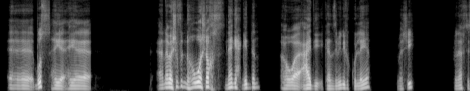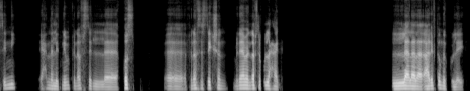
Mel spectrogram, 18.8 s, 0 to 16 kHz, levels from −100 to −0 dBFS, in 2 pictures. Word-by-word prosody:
آآ 120 -2 -4
بُص، 185 +6 +2
هي 120 0 0
هي 120 -3 -1 1.3
أنا 135 +6 0
باشوف 180 +6 +5
إن 180 - -5
هو 175 +8 +8
شخص 185 -7 +2
ناجح 165 -1 +2
جدًا، 155 +4 -2 0.4
هو 120 0 +1
عادي 115 -2 +2
كان 110 -1 -6
زميلي 125 +6 -2
في 130 - -14
الكُلّية 125 - -2 0.5
ماشي؟ 110 - -6 0.8
في 115 - -15
نفس 125 +1 -8
سِنّي، 145 +4 -7 0.5
إحنا 125 -2 -8
الاتنين 120 +3 -4
في 120 -1 -15
نفس 120 +1 -9
القسم، 95 +5 -1 0.6
آآ 105 -1 -6
في - - -17
نفس 125 0 -3
السكشن، 125 -3 -4
بنعمل 125 +3 +2
نفس 125 0 +1
كل 125 0 -1
حاجة. 100 -6 -7 2.2
لا 115 +1 +6
لا 110 -1 +7
لأ 105 0 +4
عرفته 120 +5 +1
من 125 - -6
الكُلّية. 95 -4 -7
120 Hz, 130 wpm, -24 LUFS, 110-135 Hz, 2.2 s, هو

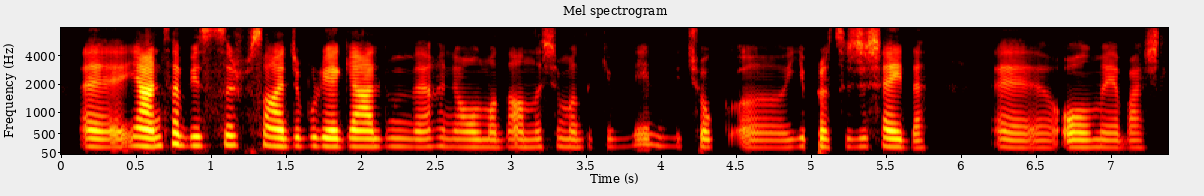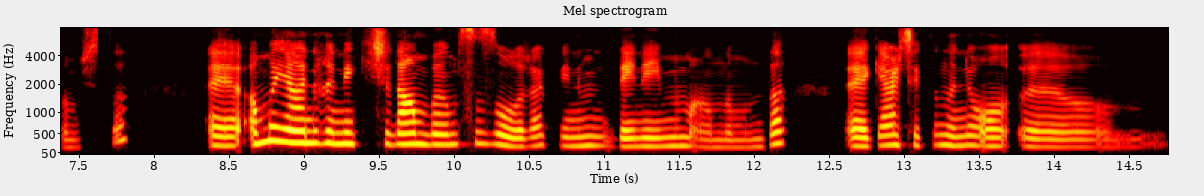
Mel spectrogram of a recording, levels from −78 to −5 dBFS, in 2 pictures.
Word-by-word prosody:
Eee, 195 - +2
yani, 200 +2 +6
tabii 215 -3 0
sırf 225 +2 0
sadece 205 -2 +2
buraya 200 -2 +4
geldim 190 0 +1
ve, 180 0 -4
hani, 190 -2 -11
olmadı 180 0 -6
anlaşamadık 185 +1 -9
gibi 185 +2 -22
değil, - - -10
birçok, 185 -2 -10
ııı, 170 0 -10
yıpratıcı 190 0 -5
şey 190 -4 +2
de, 165 +1 -8 0.5
eee, 170 -2 -6
olmaya 175 -1 -4
başlamıştı, 175 - -11 0.6
eee, 210 -1 +3
ama, 295 +6 +4
yani, 285 -3 +7
hani, 260 -2 +1
kişiden 255 -1 +3
bağımsız 250 +1 0
olarak 215 0 -1
benim 210 +1 -6
deneyimim 200 +2 -1
anlamında, 175 +8 -6 0.4
eee, 200 0 +5
gerçekten, 230 +2 0
hani, 220 0 -2
o 200 -1 0
ı - - -5
ımm, 180 - -6
195 Hz, 150 wpm, -26 LUFS, 180-220 Hz, 0.6 s, yani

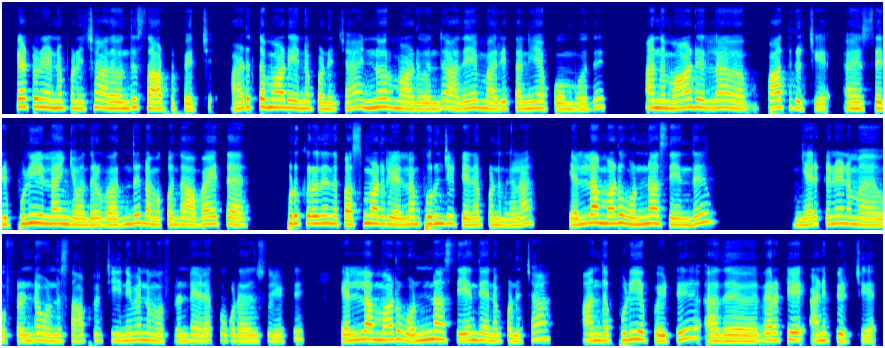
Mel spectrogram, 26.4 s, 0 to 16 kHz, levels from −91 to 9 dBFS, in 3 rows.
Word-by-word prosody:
கேட்ட 265 0 +3
உடனே 255 -2 +3
என்ன 230 0 +2
பண்ணுச்சாம்? 220 +2 -1
அதை 215 - +3
வந்து 230 +5 +1
சாப்பிட்டு 205 0 +1
போச்சு. 175 -1 -4 0.3
அடுத்த 260 +4 +1
மாடு 245 -1 +4
என்ன 215 - +1
பண்ணுச்சாம்? 200 +3 -2
இன்னொரு 250 +2 +3
மாடு 200 -2 0
வந்து 190 +6 -2
அதே 205 +3 0
மாதிரி 200 +1 0
தனியா 210 +2 +1
போகும்போது, 185 +3 -2 0.5
அந்த 230 -1 +4
மாடு 250 +4 +3
எல்லாம் 230 +1 +1 0.4
பாத்துக்கிருச்சுக, 220 -6 -1 0.2
அ - - 0 0.2
சரி, 210 0 +2
புலி 250 +3 +4
எல்லாம் 235 -1 +3
இங்க 205 -2 +1 0.4
வந்து 225 +5 +1
நமக்கு 205 0 -1
அந்த 210 0 0
அபாயத்தைக் 215 -2 0 0.4
குடுக்கறது" 240 0 +4
இந்த 235 - +1
பசுமாடுகள் 225 0 +2
எல்லாம் 220 +2 +1
புரிஞ்சுக்கிட்டு 235 -3 +2
என்ன 205 - 0
பண்ணுதுங்களா? 190 +1 -1 0.5
எல்லா 240 +6 +4
மாடும் 245 0 +4
ஒண்ணா 230 +4 +4 0.2
சேர்ந்து 200 +2 +1 1.1
"ஏற்கனவே 225 +2 -1
நம்ம 215 -2 0 0.3
ஃபிரெண்ட 190 +3 -2
ஒண்ணு 195 -1 -2
சாப்பிட்டுருச்சு. 185 +2 -8
இனிமே 215 +3 -1
நம்ம 205 -3 -1
ஃபிரெண்ட 190 +2 -5
இழக்கக்கூடாதுன்னு 190 -1 -4
சொல்லிட்டு, 185 +6 -7 0.5
எல்லா 235 +4 +3
மாடும் 230 0 +1
ஒண்ணா 235 +6 +3 0.2
சேர்ந்து 215 +2 +1
என்ன 195 0 -2
பண்ணுச்சாம்? 195 +7 -4 0.4
அந்த 210 +1 +1
புலிய 240 +3 +3
போயிட்டு, 190 +3 0 0.3
அதை 190 0 +1 0.3
விரட்டி 225 +2 +1 0.2
அனுப்பிடுச்சுக. 200 -3 -3
215 Hz, 150 wpm, -22 LUFS, 195-235 Hz, 1.1 s, மாடு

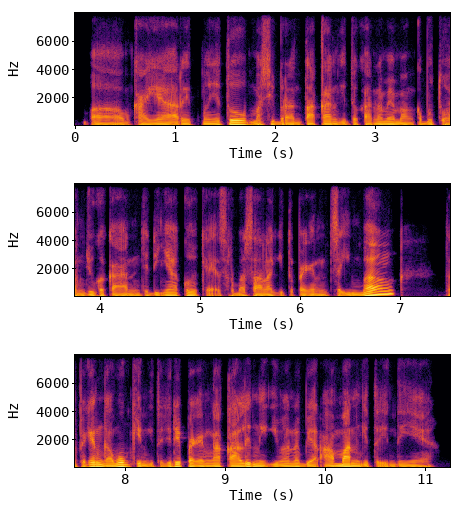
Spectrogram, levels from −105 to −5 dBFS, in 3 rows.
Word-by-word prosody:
eee, 90 0 -2
kayak 95 -2 0
ritmenya 100 +2 -2
tuh 140 -3 +5
masih 95 0 -2
berantakan, 95 +2 -1
gitu. 90 0 -6
Karena 95 +4 -1
memang 90 -1 -1
kebutuhan 90 -2 -2
juga 95 +2 -1
kan. 90 +1 -2
Jadinya 105 +2 -2
aku 105 0 +1
kayak - - -8
serba 85 - -6
salah 90 +2 -1
gitu. 90 +1 -12
Pengen 90 +2 -2
seimbang, 150 - +4 0.5
tapi - - -8
kan 140 0 +4
enggak 100 -5 +2
mungkin, 120 -7 +3
gitu. 90 +3 -7
Jadi 105 +9 +2
pengen 105 -5 0
ngakalin 105 +2 +2
nih 95 - 0
gimana 100 +4 +1
biar 95 -2 -2
aman, 105 +3 +4
gitu 90 - -4
intinya. 90 -2 -3
95 Hz, 180 wpm, -21 LUFS, 90-105 Hz, 0.5 s, tuh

